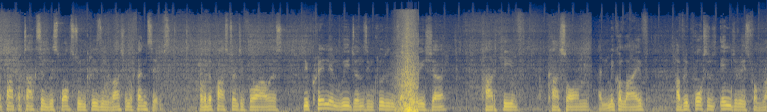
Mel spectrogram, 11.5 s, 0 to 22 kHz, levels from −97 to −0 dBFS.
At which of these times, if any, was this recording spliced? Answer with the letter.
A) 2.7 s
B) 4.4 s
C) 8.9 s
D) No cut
D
